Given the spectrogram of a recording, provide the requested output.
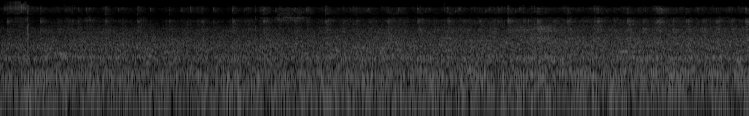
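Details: GEC Bianca ceiling fan running with a steady, gritty low rumble from worn bearings; it also has a bad capacitor.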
